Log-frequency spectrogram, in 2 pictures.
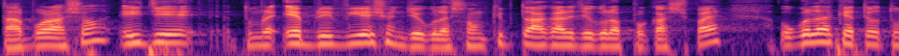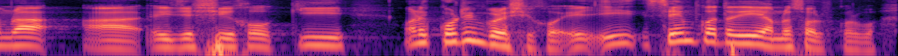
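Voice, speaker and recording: A male English grammar teacher from Bangladesh. He explains the lesson by asking questions and answering them himself, dropping low and soft on each answer. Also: expressive, fast.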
